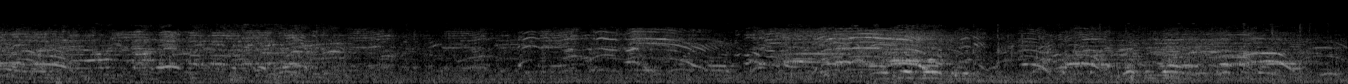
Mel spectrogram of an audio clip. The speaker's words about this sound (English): And for being such a late game, we got plenty of noise here from the crowd and dugouts.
